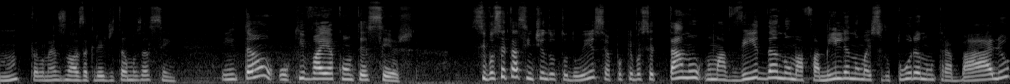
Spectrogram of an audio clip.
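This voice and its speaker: A woman speaks in a plain, everyday voice at a moderate pace. Her pitch is fairly high, with lively intonation. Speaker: psychologist. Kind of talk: live stream talk. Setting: online live stream.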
